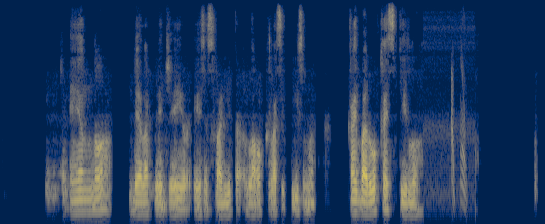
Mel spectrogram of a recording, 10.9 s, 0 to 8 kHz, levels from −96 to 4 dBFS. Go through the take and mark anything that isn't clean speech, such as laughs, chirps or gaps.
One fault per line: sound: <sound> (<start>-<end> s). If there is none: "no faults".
sound: chirp (9.0-9.4 s)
